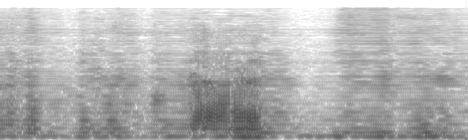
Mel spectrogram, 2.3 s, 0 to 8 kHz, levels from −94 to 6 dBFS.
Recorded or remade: remade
